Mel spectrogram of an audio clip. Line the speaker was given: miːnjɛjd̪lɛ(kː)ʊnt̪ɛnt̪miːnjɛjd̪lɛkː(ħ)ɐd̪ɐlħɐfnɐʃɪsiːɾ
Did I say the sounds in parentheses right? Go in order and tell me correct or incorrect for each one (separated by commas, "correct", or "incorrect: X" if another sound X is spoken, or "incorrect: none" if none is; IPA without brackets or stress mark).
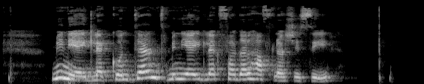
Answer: correct, incorrect: f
